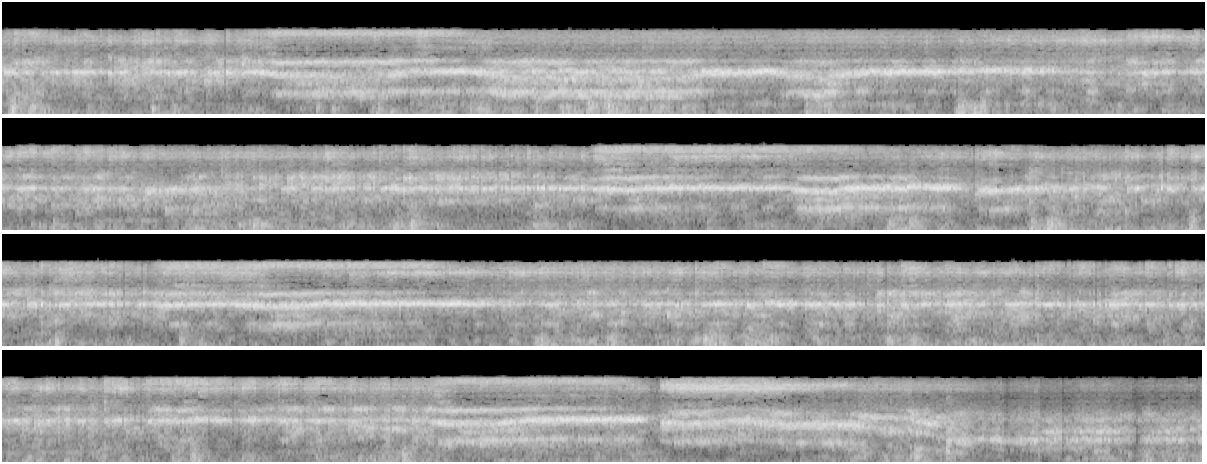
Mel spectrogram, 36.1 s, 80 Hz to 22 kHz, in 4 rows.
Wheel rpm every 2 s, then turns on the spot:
230, 220, 220, 230, 230, 230, 230, 230, 230, 230, 230, 230, 230, 230, 230, 220, 200, 90.
none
